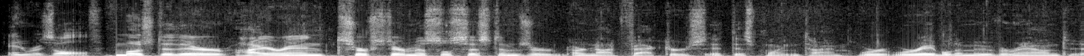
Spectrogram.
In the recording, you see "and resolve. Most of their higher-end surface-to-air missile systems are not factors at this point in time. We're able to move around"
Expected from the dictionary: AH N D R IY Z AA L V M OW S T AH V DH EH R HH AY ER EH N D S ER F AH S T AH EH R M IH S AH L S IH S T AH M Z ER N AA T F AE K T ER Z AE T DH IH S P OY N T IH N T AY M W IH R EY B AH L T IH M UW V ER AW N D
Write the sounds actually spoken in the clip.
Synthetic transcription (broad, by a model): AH N R IY Z AA L V M OW S T AH V DH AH R HH AY ER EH N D S ER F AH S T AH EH R M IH S L S IH S T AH M Z ER N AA T F AE K T ER Z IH T DH IH S P OY N T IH N T AY M W IH R EY B L T IH M UW V ER AW N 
